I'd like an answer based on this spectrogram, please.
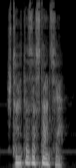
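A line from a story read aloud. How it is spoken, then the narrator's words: Whispered question. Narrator (Russian): шепотом спросил Артем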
